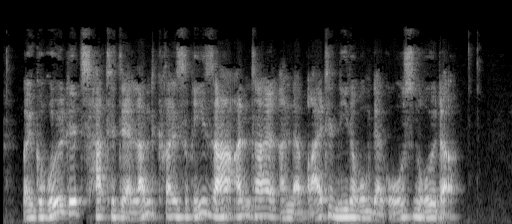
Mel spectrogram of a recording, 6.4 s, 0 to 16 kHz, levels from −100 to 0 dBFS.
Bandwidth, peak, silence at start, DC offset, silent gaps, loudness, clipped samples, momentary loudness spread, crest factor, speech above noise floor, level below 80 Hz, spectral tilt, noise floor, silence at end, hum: 9.2 kHz; 0 dBFS; 0.3 s; under 0.1%; none; -20 LUFS; under 0.1%; 8 LU; 20 dB; 44 dB; -54 dBFS; -6.5 dB/octave; -64 dBFS; 0.7 s; none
